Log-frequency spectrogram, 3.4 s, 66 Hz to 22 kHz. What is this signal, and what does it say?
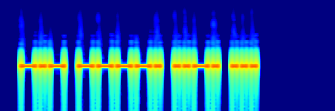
Morse code, heard as a keyed tone, about 25 wpm, 700 Hz. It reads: K9FS
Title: Easy Call Signs - 25wpm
